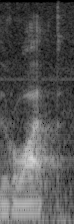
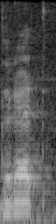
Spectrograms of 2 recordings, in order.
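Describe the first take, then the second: First: The vowel is said as a 'wa' sound. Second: The vowel is said as an open 'eh' sound. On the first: "et droite" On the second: "le son est et wa comme drette"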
